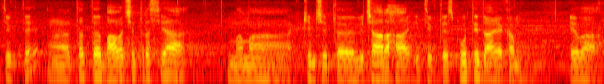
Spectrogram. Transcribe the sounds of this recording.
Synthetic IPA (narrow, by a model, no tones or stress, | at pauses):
it̪jukt̪eːt̪ɐt̪bʱaːʋɐt͡ʃit̪ɾɐsjaː | mɐmɐkint͡ʃit̪ʋit͡ʃaːɾɐhɐ̆it̪juk̚t̪eːspuːɾt̪id̪aːjɐkɐm | eːʋa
